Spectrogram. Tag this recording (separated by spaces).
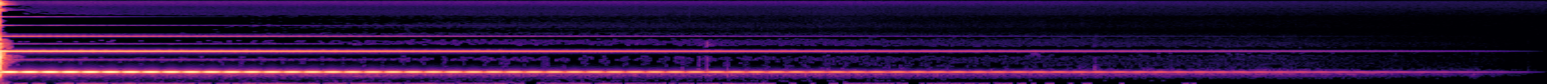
bell meditation midfullness spiritual tantra tibetan tibetan-bell zen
